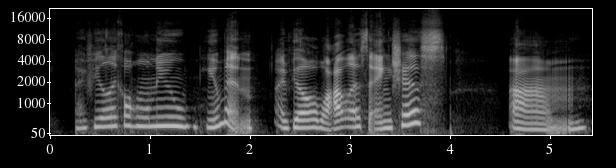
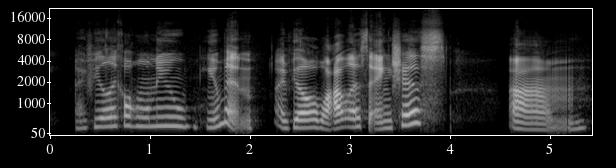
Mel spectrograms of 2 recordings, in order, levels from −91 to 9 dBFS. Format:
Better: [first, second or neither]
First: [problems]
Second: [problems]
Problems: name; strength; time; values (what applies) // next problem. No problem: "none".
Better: first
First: none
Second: thin; very; fading below 650 Hz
